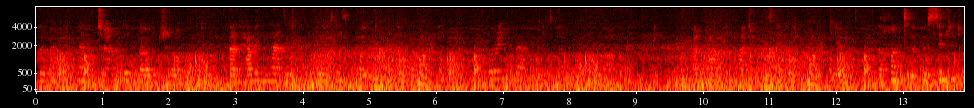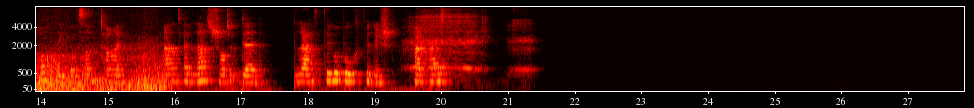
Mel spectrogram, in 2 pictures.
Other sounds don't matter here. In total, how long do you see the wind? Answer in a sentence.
You can hear the wind for 16 seconds altogether.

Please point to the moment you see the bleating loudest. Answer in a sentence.
The volume of the bleating peaks at 20 seconds.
